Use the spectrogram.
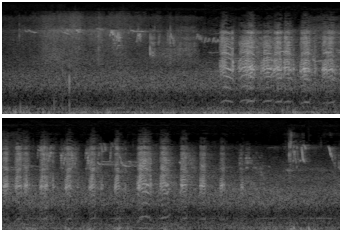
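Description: Ducks quack in a busy, overlapping chorus at a lake, with a run of repeated calls rising in the middle, over steady outdoor background noise and no talking.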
